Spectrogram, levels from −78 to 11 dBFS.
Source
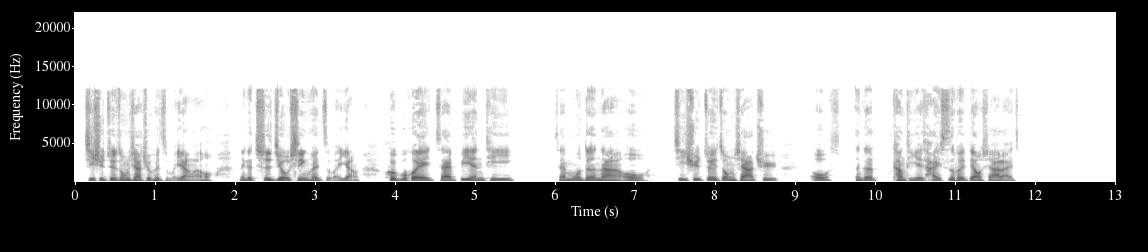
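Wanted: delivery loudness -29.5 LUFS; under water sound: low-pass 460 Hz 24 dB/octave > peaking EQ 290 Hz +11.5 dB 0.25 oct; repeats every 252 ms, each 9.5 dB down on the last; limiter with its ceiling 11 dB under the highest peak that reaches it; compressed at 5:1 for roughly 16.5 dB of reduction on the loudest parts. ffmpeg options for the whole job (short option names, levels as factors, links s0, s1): -af "acompressor=threshold=0.0112:ratio=5,alimiter=level_in=4.22:limit=0.0631:level=0:latency=1,volume=0.237,lowpass=f=460:w=0.5412,lowpass=f=460:w=1.3066,equalizer=f=290:t=o:w=0.25:g=11.5,aecho=1:1:252|504|756|1008:0.335|0.111|0.0365|0.012,volume=6.68"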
